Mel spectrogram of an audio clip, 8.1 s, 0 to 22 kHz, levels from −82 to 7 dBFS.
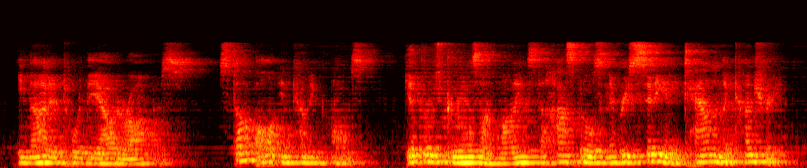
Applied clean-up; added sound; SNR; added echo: neural separator model SepFormer DNS4.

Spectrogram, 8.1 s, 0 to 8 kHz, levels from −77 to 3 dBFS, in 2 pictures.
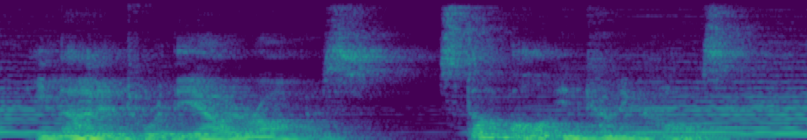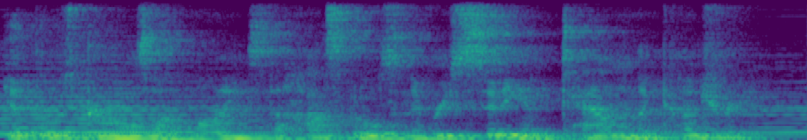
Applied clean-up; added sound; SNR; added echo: none; Bowed string instrument; 13 dB; reverberation time 0.8 s.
